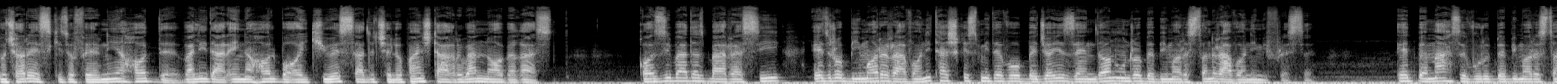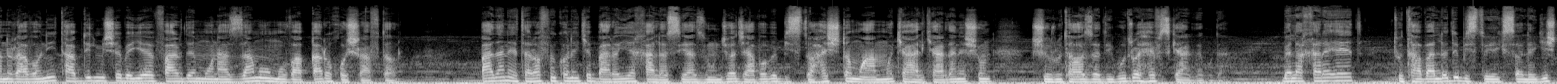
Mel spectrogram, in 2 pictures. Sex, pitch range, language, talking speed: male, 105-135 Hz, Persian, 145 wpm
